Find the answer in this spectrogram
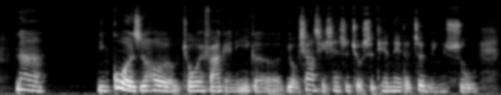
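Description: A woman speaks at a moderate pace in a dark, mellow tone, her medium pitch carrying ordinary pitch variation. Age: 30s. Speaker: podcaster. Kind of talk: solo podcast monologue.

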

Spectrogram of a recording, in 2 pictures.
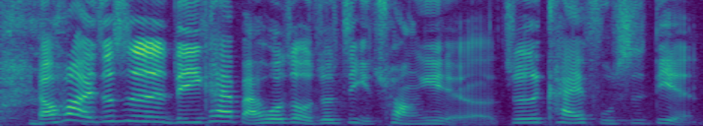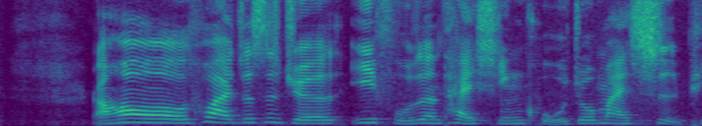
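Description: A woman talks at a very fast pace in a fairly high pitch, with lively intonation. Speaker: podcast host. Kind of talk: casual chat. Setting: studio.

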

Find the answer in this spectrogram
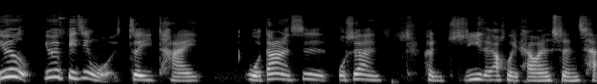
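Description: A woman talks at a moderate pace with ordinary pitch variation in a plain, everyday voice. The sound is dry and close with no echo, over a quiet background. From Taiwan. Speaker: podcast co-host, expectant mother. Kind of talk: casual chat.

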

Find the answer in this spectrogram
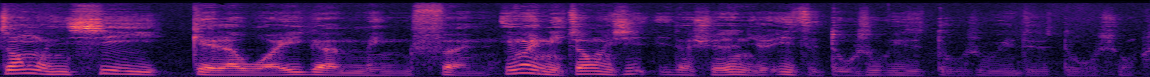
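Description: With big swings in loudness, a man at a medium pitch talks at a fairly quick pace in a lively intonation, with hardly any pauses. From Taiwan, Yunlin. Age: 30s. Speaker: writer. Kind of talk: casual interview.

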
